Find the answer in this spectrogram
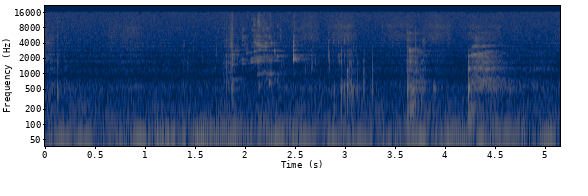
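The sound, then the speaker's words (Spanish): Someone takes a small sip of a shot of Smirnoff vodka, with a few quiet wet slurping and swallowing sounds spread over several seconds against a soft background hiss. “Un traguito.”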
